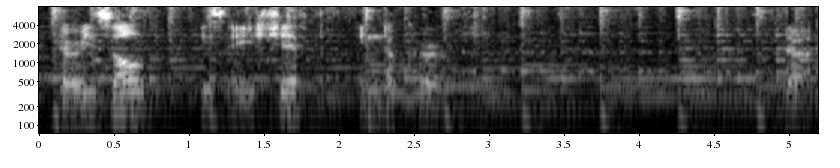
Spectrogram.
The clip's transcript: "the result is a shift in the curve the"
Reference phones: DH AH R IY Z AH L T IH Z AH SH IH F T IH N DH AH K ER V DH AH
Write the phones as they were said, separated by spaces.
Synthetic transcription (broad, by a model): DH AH R IY Z AH L T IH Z AH SH IH F T IH N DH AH K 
